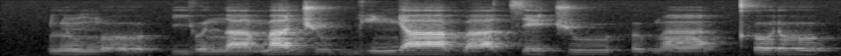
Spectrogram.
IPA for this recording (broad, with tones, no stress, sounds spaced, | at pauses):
l ũ˨ ŋ o˨ | j ʊ˨ n a˨ m a˦ d͡ʒ u˦˨ b i˨ ɲ aː˦ b a˨ t͡s e˦ t͡ʃ uː˦ h ʊ˨ b ã˦ | kʰ o˦ ɾ o˦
